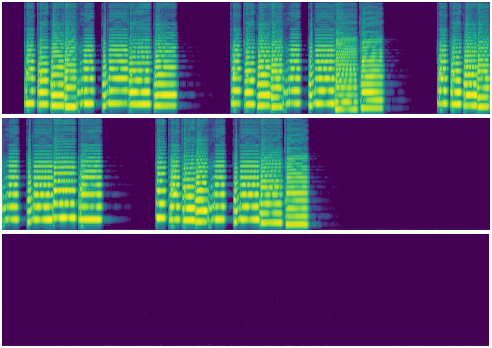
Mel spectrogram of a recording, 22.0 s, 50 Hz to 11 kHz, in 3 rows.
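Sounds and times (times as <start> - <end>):
classic trumpet melody loop at 155 BPM in D sharp minor: 0.4 - 2.7, 3.4 - 5.8, 6.5 - 8.9, 9.6 - 12.0.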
